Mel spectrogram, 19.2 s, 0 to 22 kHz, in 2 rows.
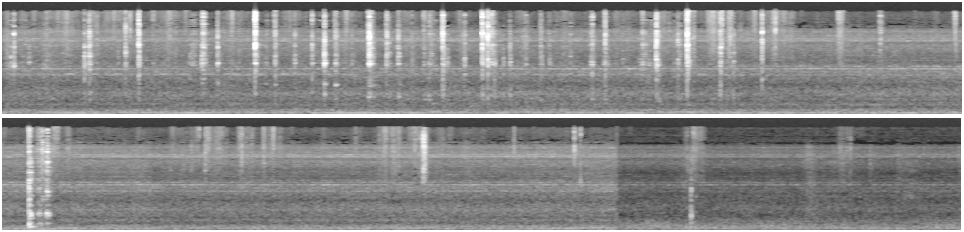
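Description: Steel hand tools clicking and clinking as an open-end spanner turns a puller on the pilot needle bearing of a VW 2.0 TDI dual-mass flywheel, with one loud metallic knock about ten seconds in. A steady low rumble runs underneath.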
